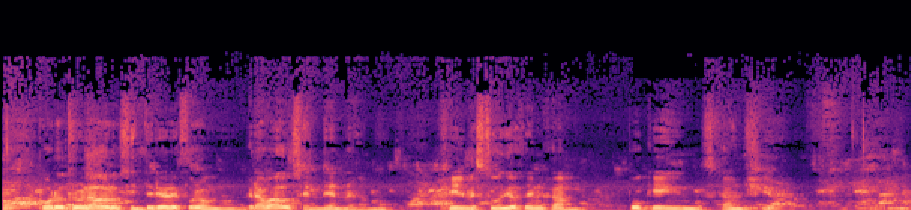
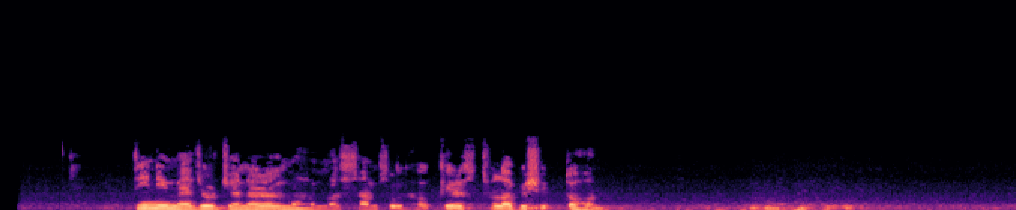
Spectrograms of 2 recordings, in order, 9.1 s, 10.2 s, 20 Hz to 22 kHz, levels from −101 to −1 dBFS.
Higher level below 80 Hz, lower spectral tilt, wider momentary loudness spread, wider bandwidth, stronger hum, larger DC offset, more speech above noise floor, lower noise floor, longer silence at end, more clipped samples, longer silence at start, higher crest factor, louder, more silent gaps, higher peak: first, -52 dBFS vs -64 dBFS; about the same, -6 dB/octave vs -7 dB/octave; second, 16 LU vs 19 LU; first, 14 kHz vs 6.8 kHz; neither; neither; second, 22 dB vs 44 dB; second, -37 dBFS vs -64 dBFS; second, 0 s vs 1.65 s; neither; second, 0 s vs 1.35 s; about the same, 14 dB vs 18 dB; first, -15 LUFS vs -21 LUFS; neither; first, -2 dBFS vs -6 dBFS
